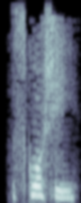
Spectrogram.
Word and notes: squashy: ‘skwɒʃı

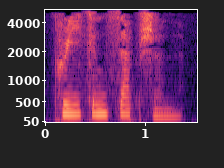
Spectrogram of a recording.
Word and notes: preconception: ,pri:kən’sepʃən

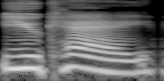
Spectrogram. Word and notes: UK: ,ju:’keı

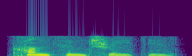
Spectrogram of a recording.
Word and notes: concentrated: {‘kɒnsən,treıtıd}

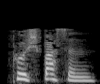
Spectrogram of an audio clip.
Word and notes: push button: ‘pʋʃ,bʌtən

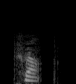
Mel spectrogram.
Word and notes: prop: prɒp

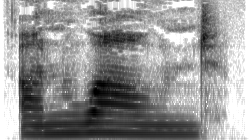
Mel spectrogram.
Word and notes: unwound: ʌn’waʋnd

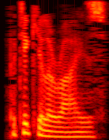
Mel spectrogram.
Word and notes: particularize: {pər’tıkjələ,raız}

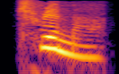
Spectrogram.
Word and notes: trimmer: ‘trımər

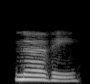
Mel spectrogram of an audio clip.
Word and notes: nervy: ‘nɜ:rvı

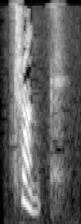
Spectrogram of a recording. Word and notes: trunk: trʌŋk

